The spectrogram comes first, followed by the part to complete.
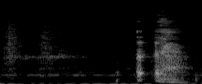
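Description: A man's short, sharp intake of breath through the mouth, just after a small mouth click, during a pause in speech. A faint steady hum sits underneath.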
